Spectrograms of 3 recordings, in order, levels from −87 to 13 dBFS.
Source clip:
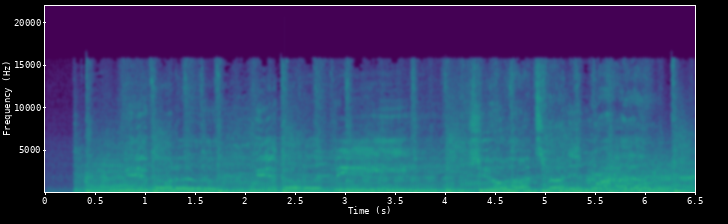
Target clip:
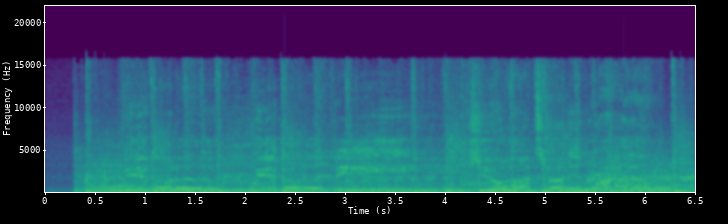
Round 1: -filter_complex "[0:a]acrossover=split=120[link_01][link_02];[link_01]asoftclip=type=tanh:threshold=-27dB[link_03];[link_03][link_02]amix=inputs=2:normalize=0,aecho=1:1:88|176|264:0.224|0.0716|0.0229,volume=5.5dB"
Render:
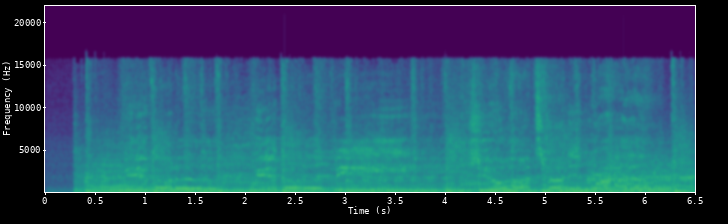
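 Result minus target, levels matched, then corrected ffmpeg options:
soft clipping: distortion +8 dB
-filter_complex "[0:a]acrossover=split=120[link_01][link_02];[link_01]asoftclip=type=tanh:threshold=-20dB[link_03];[link_03][link_02]amix=inputs=2:normalize=0,aecho=1:1:88|176|264:0.224|0.0716|0.0229,volume=5.5dB"

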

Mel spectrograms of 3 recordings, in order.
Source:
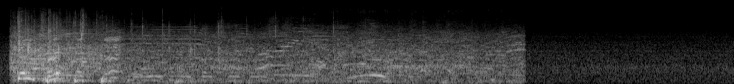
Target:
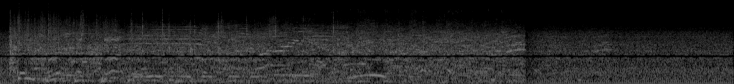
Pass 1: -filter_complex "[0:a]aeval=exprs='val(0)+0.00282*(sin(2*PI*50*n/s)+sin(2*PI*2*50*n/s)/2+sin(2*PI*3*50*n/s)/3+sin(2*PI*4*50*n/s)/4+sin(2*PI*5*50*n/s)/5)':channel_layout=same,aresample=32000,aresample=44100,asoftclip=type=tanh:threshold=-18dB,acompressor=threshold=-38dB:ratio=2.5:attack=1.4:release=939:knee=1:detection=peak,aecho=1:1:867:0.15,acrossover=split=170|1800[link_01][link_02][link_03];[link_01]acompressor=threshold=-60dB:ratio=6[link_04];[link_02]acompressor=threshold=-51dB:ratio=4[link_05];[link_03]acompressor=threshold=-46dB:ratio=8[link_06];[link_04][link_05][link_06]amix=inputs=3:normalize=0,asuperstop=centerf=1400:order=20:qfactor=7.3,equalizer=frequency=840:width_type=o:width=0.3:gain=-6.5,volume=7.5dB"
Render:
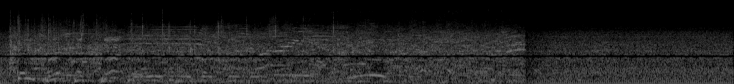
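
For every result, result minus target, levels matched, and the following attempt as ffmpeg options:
downward compressor: peak gain reduction +12 dB; soft clipping: distortion −5 dB
-filter_complex "[0:a]aeval=exprs='val(0)+0.00282*(sin(2*PI*50*n/s)+sin(2*PI*2*50*n/s)/2+sin(2*PI*3*50*n/s)/3+sin(2*PI*4*50*n/s)/4+sin(2*PI*5*50*n/s)/5)':channel_layout=same,aresample=32000,aresample=44100,asoftclip=type=tanh:threshold=-18dB,aecho=1:1:867:0.15,acrossover=split=170|1800[link_01][link_02][link_03];[link_01]acompressor=threshold=-60dB:ratio=6[link_04];[link_02]acompressor=threshold=-51dB:ratio=4[link_05];[link_03]acompressor=threshold=-46dB:ratio=8[link_06];[link_04][link_05][link_06]amix=inputs=3:normalize=0,asuperstop=centerf=1400:order=20:qfactor=7.3,equalizer=frequency=840:width_type=o:width=0.3:gain=-6.5,volume=7.5dB"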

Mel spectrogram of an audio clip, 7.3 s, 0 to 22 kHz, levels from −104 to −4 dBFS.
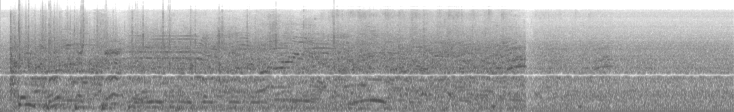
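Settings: soft clipping: distortion −5 dB
-filter_complex "[0:a]aeval=exprs='val(0)+0.00282*(sin(2*PI*50*n/s)+sin(2*PI*2*50*n/s)/2+sin(2*PI*3*50*n/s)/3+sin(2*PI*4*50*n/s)/4+sin(2*PI*5*50*n/s)/5)':channel_layout=same,aresample=32000,aresample=44100,asoftclip=type=tanh:threshold=-25dB,aecho=1:1:867:0.15,acrossover=split=170|1800[link_01][link_02][link_03];[link_01]acompressor=threshold=-60dB:ratio=6[link_04];[link_02]acompressor=threshold=-51dB:ratio=4[link_05];[link_03]acompressor=threshold=-46dB:ratio=8[link_06];[link_04][link_05][link_06]amix=inputs=3:normalize=0,asuperstop=centerf=1400:order=20:qfactor=7.3,equalizer=frequency=840:width_type=o:width=0.3:gain=-6.5,volume=7.5dB"

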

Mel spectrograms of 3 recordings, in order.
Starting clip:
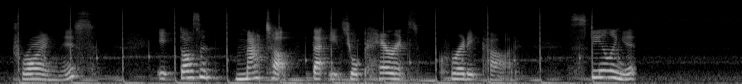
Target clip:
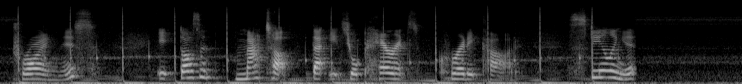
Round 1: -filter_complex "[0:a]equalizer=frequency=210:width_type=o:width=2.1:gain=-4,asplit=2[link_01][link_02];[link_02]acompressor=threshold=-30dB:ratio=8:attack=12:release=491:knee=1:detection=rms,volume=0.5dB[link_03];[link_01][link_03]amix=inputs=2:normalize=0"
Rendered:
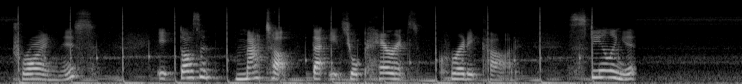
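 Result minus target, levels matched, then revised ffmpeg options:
250 Hz band +5.0 dB
-filter_complex "[0:a]equalizer=frequency=210:width_type=o:width=2.1:gain=-15,asplit=2[link_01][link_02];[link_02]acompressor=threshold=-30dB:ratio=8:attack=12:release=491:knee=1:detection=rms,volume=0.5dB[link_03];[link_01][link_03]amix=inputs=2:normalize=0"

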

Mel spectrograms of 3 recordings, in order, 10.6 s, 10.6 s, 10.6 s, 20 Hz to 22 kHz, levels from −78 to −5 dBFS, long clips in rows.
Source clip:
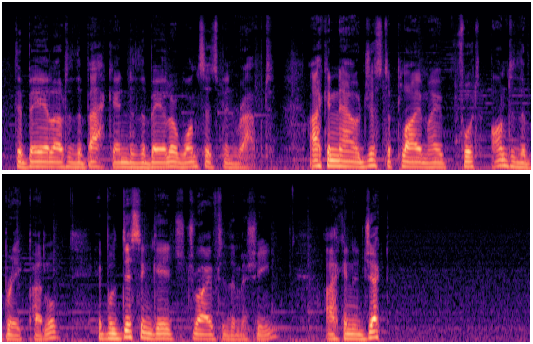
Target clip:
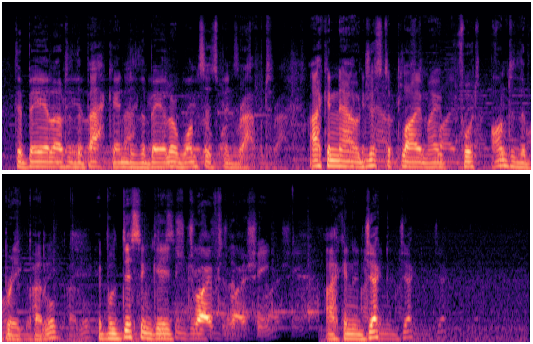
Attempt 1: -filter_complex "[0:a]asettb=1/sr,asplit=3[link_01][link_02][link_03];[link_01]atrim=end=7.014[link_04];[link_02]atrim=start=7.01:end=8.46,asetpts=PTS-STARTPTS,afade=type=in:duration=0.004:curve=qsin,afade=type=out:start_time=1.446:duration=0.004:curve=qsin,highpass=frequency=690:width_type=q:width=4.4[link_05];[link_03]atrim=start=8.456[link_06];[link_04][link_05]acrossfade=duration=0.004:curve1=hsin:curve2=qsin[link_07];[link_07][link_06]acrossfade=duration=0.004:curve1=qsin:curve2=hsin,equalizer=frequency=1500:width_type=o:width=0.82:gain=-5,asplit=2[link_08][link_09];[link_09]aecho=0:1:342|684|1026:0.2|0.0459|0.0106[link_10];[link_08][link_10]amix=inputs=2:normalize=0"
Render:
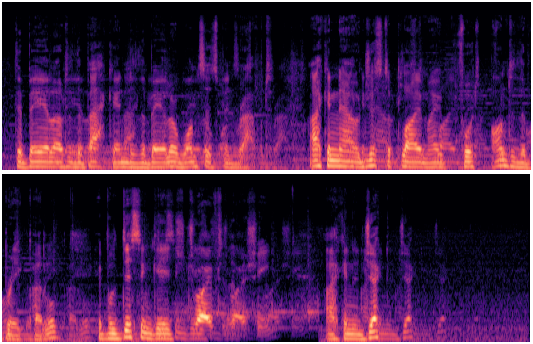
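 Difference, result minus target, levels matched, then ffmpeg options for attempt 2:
2,000 Hz band −6.0 dB
-filter_complex "[0:a]asettb=1/sr,asplit=3[link_01][link_02][link_03];[link_01]atrim=end=7.014[link_04];[link_02]atrim=start=7.01:end=8.46,asetpts=PTS-STARTPTS,afade=type=in:duration=0.004:curve=qsin,afade=type=out:start_time=1.446:duration=0.004:curve=qsin,highpass=frequency=690:width_type=q:width=4.4[link_05];[link_03]atrim=start=8.456[link_06];[link_04][link_05]acrossfade=duration=0.004:curve1=hsin:curve2=qsin[link_07];[link_07][link_06]acrossfade=duration=0.004:curve1=qsin:curve2=hsin,equalizer=frequency=1500:width_type=o:width=0.82:gain=4.5,asplit=2[link_08][link_09];[link_09]aecho=0:1:342|684|1026:0.2|0.0459|0.0106[link_10];[link_08][link_10]amix=inputs=2:normalize=0"

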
